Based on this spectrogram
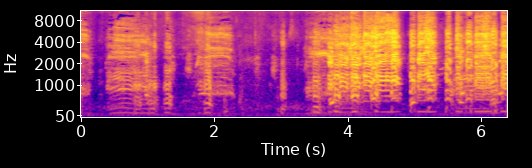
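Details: Backyard African geese, two males and one female, kept with other waterbirds; harsh rasping honks, a few spaced calls then a long loud overlapping chorus of honking.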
